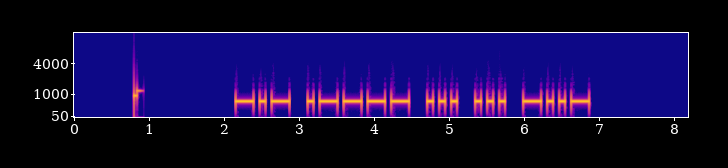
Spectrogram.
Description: Morse code, heard as a keyed tone, about 15 wpm, 700 Hz. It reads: K1SSX
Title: Code Groups - 5 Letter:Numbers - 15wpm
